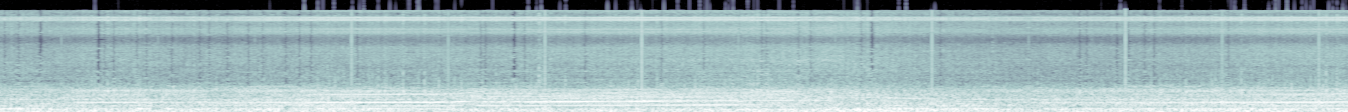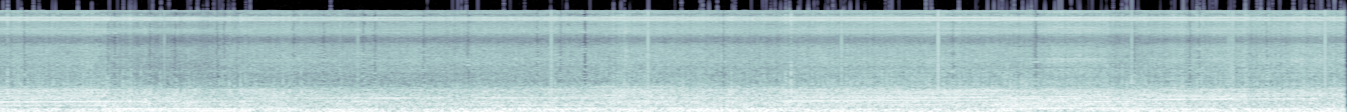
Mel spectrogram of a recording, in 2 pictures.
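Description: A car engine roars loudly from inside the cabin, its pitch rising and falling with gear changes.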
